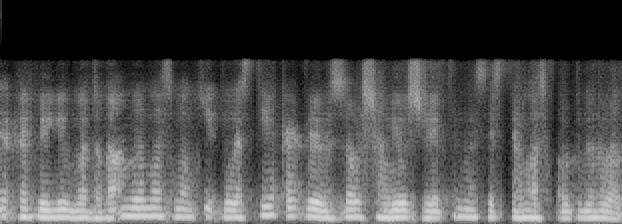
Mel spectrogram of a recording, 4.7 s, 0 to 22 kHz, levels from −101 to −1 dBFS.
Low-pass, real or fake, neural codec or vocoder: 7.2 kHz; fake; codec, 16 kHz, 0.5 kbps, FreqCodec, smaller model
